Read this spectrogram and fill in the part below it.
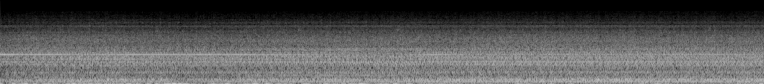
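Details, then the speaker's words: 1989 Caterpillar D6H dozer, 10,489 hours: deep steady diesel idle, smooth and even with no knocks, misses or rattles; starts right away, no excessive smoking, normal healthy idle. "As soon as it turns over, it's running. No excessive smoking. The engine sounds great."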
